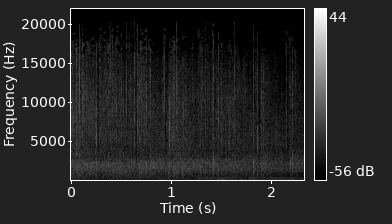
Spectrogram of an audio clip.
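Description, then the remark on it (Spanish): A crowd in San José, Costa Rica applauds steadily as a greeting to viewers watching from other countries, with many hands clapping into a dense, continuous hiss that holds an even loudness throughout, and no one speaks over it. “Así que si les damos un aplauso que nos ven de muchos otros países, les mandamos un abrazo, un aplauso para que estén conectados con nosotros.”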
